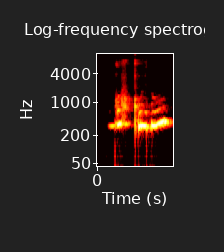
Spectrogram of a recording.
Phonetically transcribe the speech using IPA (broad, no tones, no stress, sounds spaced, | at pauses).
ɡʷ ə xʷ kʷʼ i ɗ u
